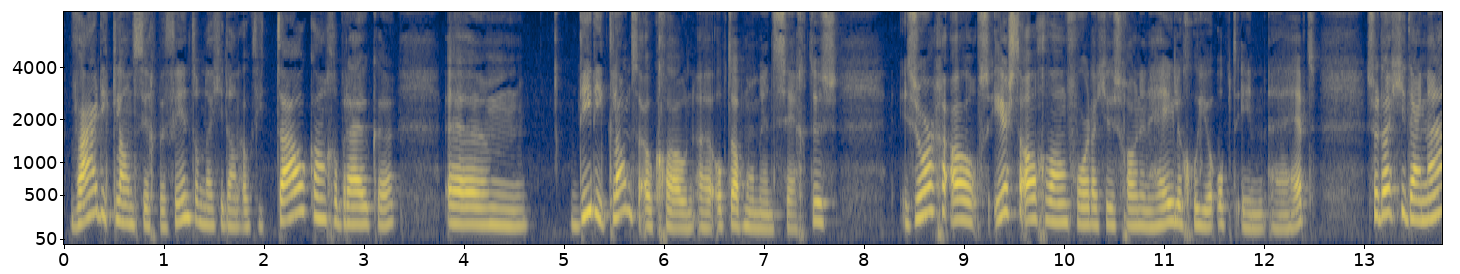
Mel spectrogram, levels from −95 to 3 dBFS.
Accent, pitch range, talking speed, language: Dutch, 175-240 Hz, 185 wpm, Dutch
